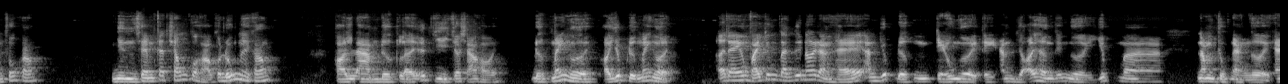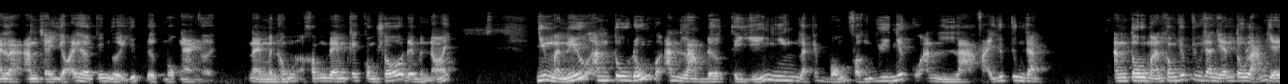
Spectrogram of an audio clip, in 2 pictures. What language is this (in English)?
Vietnamese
